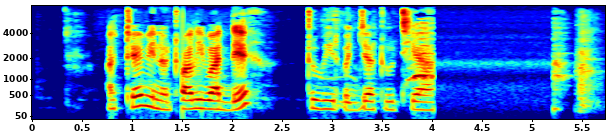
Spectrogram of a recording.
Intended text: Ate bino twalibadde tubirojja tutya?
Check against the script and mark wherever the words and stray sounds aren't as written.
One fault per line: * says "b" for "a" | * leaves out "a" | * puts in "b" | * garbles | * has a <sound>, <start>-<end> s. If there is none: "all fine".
all fine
